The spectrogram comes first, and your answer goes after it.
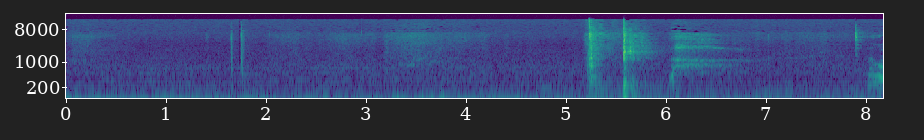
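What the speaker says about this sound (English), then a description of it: "you hear me hitting the other arrows?" Arrows strike a target and clack against other arrows already lodged there, a few sharp close cracks and rattles over quiet outdoor background.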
